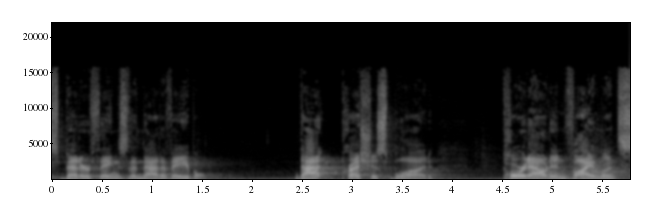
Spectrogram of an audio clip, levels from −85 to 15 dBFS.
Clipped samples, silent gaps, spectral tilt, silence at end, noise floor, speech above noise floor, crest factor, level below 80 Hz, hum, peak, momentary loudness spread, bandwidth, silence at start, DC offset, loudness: under 0.1%; none; -3.5 dB/octave; 0 s; -56 dBFS; 31 dB; 20 dB; -64 dBFS; none; -6 dBFS; 11 LU; 16 kHz; 0 s; under 0.1%; -25 LUFS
